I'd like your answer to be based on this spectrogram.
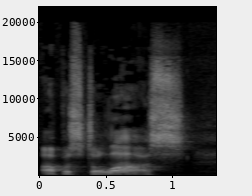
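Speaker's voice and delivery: apostolos said with stress moved to another syllable. Showing how the accented syllable changes a word: stress moved in apostolos. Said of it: "depending upon what uh, syllable I accent".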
